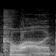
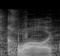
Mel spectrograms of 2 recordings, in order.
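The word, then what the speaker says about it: Kowalik: please pronounce your last name to everyone it's pronounced kawalik ladies and gentlemen let that be let's set the record right now it's koalak we heard the name pronounced several different ways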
